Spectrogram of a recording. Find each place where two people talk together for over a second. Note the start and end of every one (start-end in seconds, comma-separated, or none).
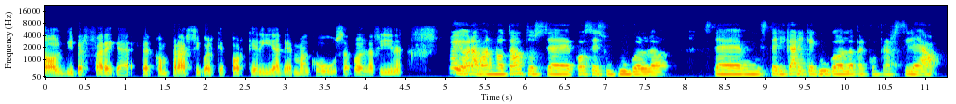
none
